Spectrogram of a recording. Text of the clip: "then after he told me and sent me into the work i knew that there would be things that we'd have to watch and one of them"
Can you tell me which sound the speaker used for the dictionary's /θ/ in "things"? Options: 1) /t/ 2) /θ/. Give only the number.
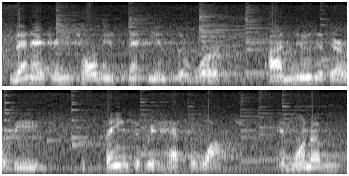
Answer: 2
